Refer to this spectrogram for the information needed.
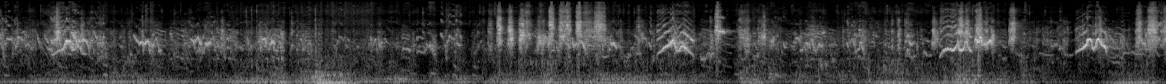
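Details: Many budgies in a breeding colony keep up busy, overlapping chirps and squawky warbles, with short clearer whistled calls standing out now and then, plus a brief low thump.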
